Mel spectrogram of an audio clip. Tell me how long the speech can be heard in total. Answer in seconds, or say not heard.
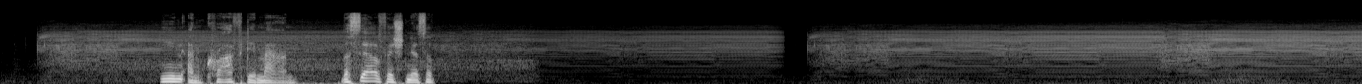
3 s.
